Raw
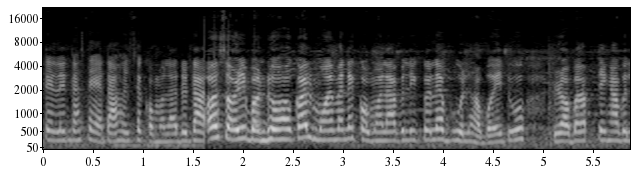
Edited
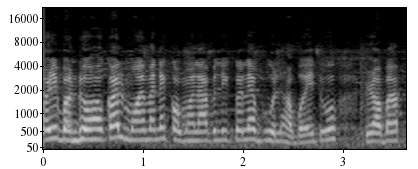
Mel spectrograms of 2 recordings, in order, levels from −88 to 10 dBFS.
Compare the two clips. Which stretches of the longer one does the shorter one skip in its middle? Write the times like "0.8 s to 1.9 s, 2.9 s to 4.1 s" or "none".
none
